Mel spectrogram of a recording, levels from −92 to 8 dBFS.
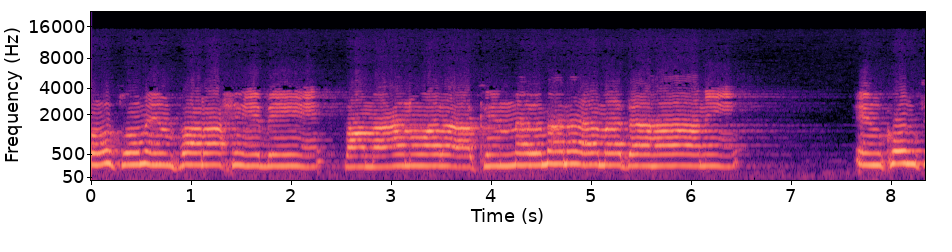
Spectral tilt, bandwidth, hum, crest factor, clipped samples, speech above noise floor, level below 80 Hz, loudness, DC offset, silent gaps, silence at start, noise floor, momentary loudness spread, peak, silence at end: -5.5 dB/octave; 7.6 kHz; none; 12 dB; under 0.1%; 35 dB; -54 dBFS; -14 LUFS; under 0.1%; none; 0 s; -49 dBFS; 6 LU; -2 dBFS; 0 s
